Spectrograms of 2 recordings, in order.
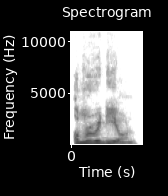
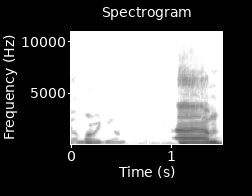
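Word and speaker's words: Omorodion: Samu Omo, how to say this? Omoridion. That's how you say it, I think.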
